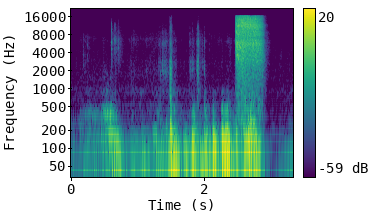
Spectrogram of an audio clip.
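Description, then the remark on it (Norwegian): Some handling clicks and rustling, then a loud, sharp burst of hissing as an ice-cold can of Cola Zero is cracked open in a motorhome, the fizzing rush lasting about half a second before stopping abruptly. “Nei, det var da kullsyre spretter. Jeg åpner iskald Cola Zero.”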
